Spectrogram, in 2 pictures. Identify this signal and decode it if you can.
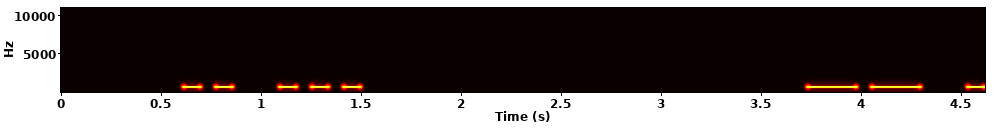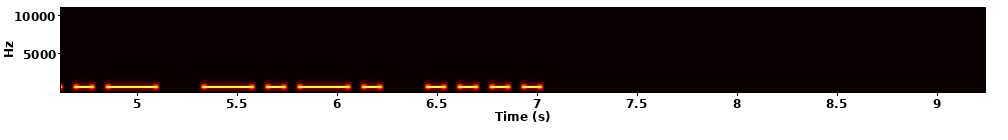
Morse code, heard as a keyed tone, about 15 wpm, 700 Hz. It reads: IS MUCH
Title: 4x Word-Spacing - Sentences from Top 400 Words - 15wpm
